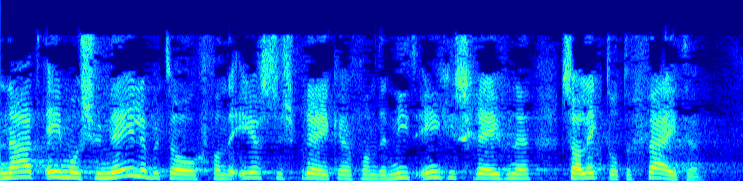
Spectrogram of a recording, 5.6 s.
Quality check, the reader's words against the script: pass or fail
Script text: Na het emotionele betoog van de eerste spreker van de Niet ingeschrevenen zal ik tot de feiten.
pass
